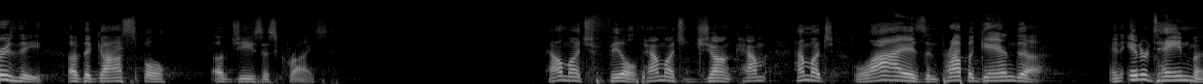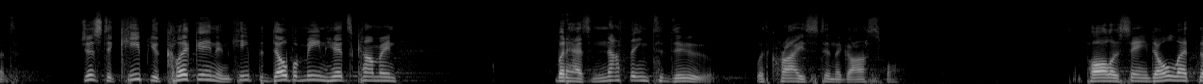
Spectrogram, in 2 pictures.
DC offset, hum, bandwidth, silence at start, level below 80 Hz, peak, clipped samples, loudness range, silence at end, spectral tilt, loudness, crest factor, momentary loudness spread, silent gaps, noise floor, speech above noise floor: under 0.1%; none; 13.5 kHz; 0 s; -66 dBFS; -12 dBFS; under 0.1%; 9 LU; 0 s; -5 dB/octave; -32 LUFS; 20 dB; 12 LU; none; -77 dBFS; 46 dB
